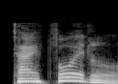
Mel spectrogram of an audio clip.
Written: typhoidal

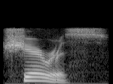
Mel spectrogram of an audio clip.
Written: sherris

